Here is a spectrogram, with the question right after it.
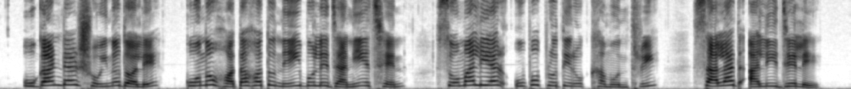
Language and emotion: Bengali, neutral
